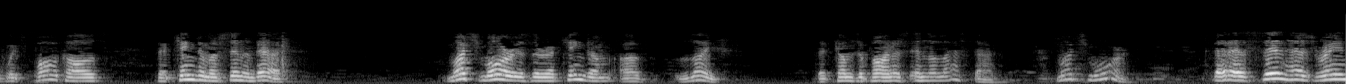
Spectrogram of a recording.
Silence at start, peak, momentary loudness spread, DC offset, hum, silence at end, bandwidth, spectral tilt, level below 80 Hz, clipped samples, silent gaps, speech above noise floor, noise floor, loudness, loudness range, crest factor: 0 s; 0 dBFS; 16 LU; under 0.1%; none; 0 s; 4.7 kHz; -12.5 dB/octave; -60 dBFS; under 0.1%; none; 42 dB; -58 dBFS; -17 LUFS; 5 LU; 18 dB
